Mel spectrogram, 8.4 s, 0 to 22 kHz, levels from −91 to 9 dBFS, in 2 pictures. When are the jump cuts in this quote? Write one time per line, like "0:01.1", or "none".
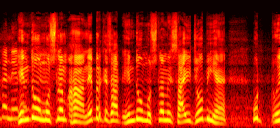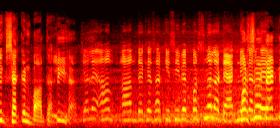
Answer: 0:05.0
